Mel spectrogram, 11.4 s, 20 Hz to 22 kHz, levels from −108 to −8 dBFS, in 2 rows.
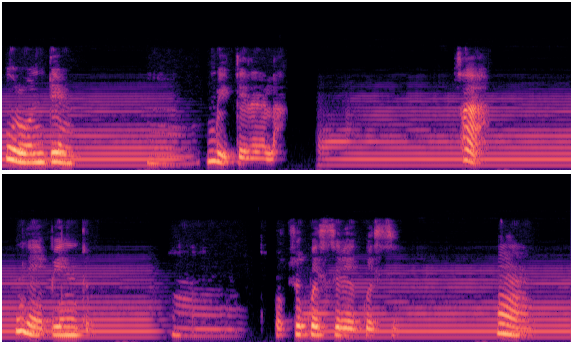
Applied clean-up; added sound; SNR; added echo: none; Brass instrument; 12 dB; none.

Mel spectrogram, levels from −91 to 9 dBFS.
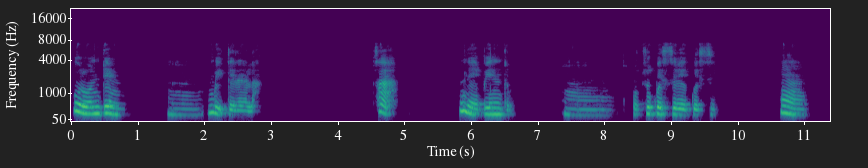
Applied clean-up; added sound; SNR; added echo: none; none; none; none.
